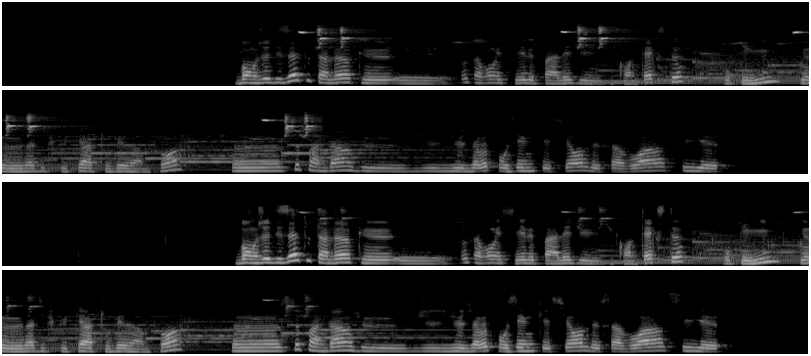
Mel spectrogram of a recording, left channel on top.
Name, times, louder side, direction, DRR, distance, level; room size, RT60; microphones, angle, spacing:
voice 1, 2.3-6.8 7.2-9.9 10.4-15.2, right 4 dB, 85° right, 0.6 m, -33 dB
sound 1, 3.0-3.5 5.6-6.1 7.9-8.5 10.7-11.2, left 16 dB, 65° left, 0.3 m, -27 dB
sound 2, 5.9-12.9, equal, 10° right, 0.7 m, -46 dB
6.3 x 4.2 x 5.5 m
head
